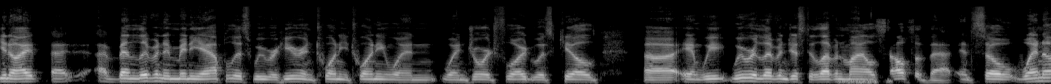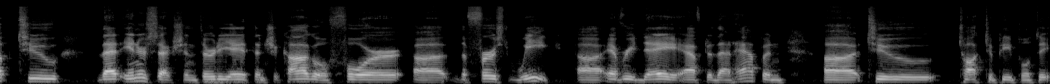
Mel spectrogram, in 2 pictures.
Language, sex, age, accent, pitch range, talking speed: English, male, 50-69, American, 110-130 Hz, 170 wpm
